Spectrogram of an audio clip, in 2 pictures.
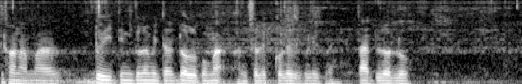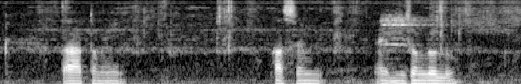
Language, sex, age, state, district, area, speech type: Assamese, male, 30-45, Assam, Goalpara, urban, spontaneous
